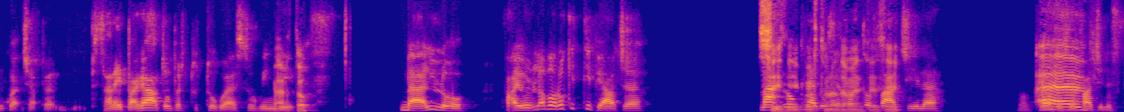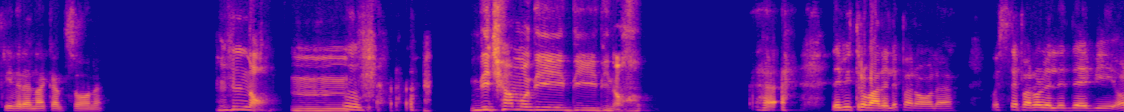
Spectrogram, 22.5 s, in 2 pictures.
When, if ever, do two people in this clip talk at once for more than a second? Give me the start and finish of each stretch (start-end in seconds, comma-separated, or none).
7.6-9.1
